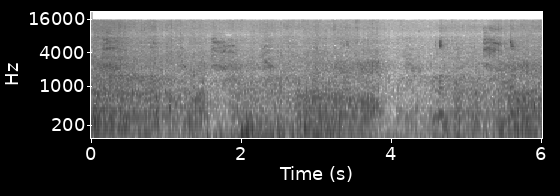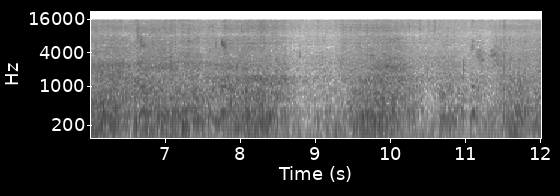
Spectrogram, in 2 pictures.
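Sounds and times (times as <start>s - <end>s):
wind buffeting microphone: 0.0s - 10.8s
small waves lapping on beach: 0.0s - 12.0s
faint gull calls: 4.3s - 8.4s, 11.0s - 11.6s.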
